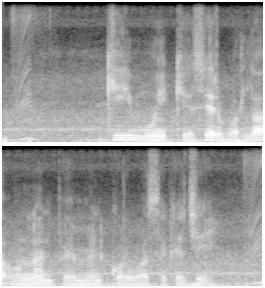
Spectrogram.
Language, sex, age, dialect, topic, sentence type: Magahi, male, 31-35, Northeastern/Surjapuri, banking, statement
